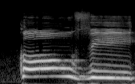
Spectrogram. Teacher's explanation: Observe que a palavra couve é escrita com E no final, porém tem o som de I.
